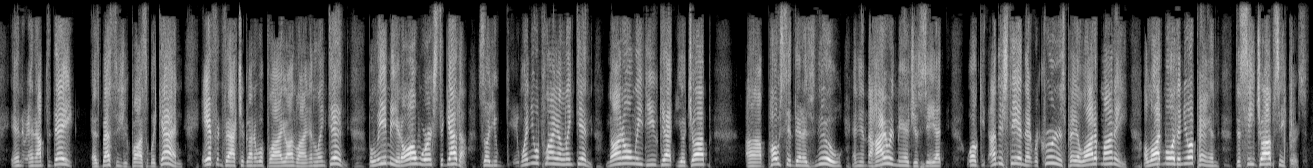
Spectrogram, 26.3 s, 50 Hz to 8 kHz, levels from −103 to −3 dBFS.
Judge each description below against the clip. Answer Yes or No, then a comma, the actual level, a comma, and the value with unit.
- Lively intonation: Yes, wide, 6.0 semitones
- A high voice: Yes, high, 215 Hz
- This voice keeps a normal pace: Yes, average, 160 wpm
